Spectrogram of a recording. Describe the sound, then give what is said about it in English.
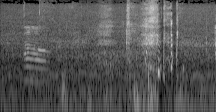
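Steady low road and engine rumble from inside a car driving to a family barbecue, with a brief tonal vocal sound near the start and a few sharp rustles and knocks toward the end. “We're driving in the car today.”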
